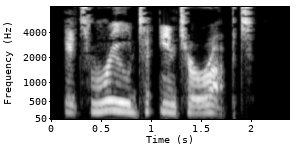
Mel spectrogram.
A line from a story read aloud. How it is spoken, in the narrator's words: she growled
